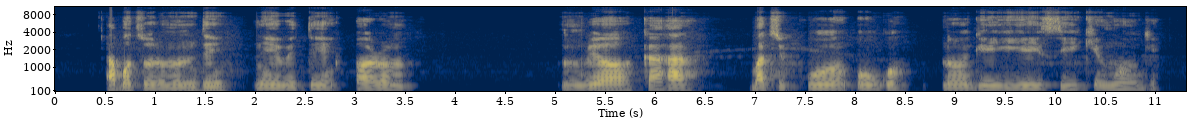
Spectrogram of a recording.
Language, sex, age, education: Igbo, male, 15-29, tertiary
